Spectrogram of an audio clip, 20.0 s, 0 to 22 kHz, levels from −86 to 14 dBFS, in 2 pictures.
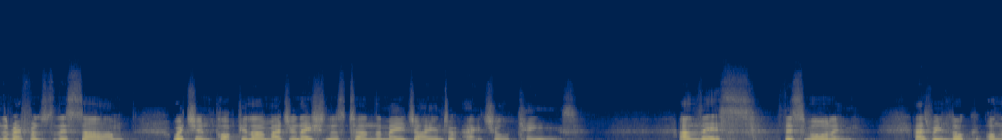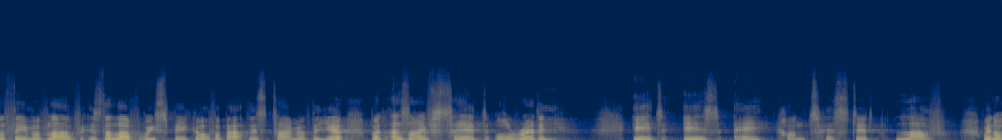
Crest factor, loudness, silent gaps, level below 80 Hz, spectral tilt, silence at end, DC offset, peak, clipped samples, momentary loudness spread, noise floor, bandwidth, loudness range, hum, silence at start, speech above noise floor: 22 dB; -26 LUFS; none; -88 dBFS; -6.5 dB/octave; 0 s; under 0.1%; -4 dBFS; under 0.1%; 13 LU; -60 dBFS; 9.6 kHz; 5 LU; none; 0 s; 34 dB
